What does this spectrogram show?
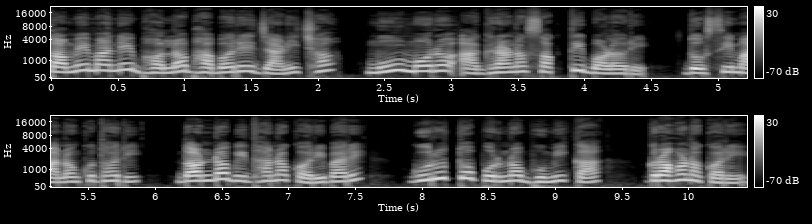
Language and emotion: Odia, neutral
